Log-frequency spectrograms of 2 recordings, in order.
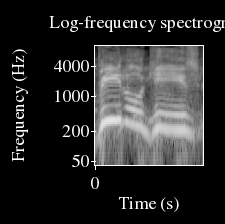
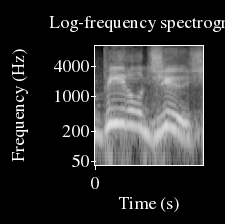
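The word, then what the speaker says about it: Betelgeuse: about this star it's called Beetle geese or Beetle Juice you can pick your pronunciation I'm obviously going with Beetle Juice and Beetle Juice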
